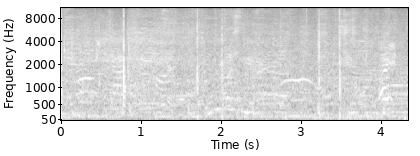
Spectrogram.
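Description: Volleyball being struck by players' hands and forearms during a beach volleyball rally: several sharp slaps, the loudest about a second in, over background music and voices.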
